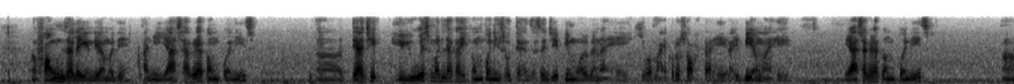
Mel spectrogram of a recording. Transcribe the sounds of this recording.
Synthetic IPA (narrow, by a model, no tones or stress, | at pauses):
fauɳɖd͡zʱaljaiɳɖijaməd̪ʱːjeaɽ̃ijasəɡɭjakəmpəniːt͡s | t̪jad͡ʑe | juesməd̪ʱljakaɦiːkəmpəniːd͡zɦot̪jad͡zəsəːd͡ʑepiːmɔɾɡənaɦekĩw̃ʋamajkɾosɔfʈaɦeajbiemaɦḛ | jasəɡɭjakəmpəniːt͡s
